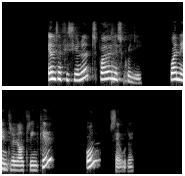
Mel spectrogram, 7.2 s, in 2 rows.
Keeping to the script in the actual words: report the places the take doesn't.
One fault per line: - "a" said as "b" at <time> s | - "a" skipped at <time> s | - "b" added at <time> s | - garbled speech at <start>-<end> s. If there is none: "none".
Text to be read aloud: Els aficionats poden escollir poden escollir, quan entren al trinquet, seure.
- "poden escollir" skipped at 2.8 s
- "on" added at 5.4 s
